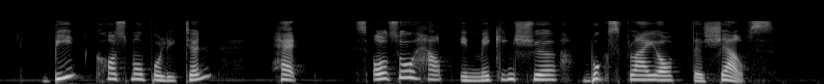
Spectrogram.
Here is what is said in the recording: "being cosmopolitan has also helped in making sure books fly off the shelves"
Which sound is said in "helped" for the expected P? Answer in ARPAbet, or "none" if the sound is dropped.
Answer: P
